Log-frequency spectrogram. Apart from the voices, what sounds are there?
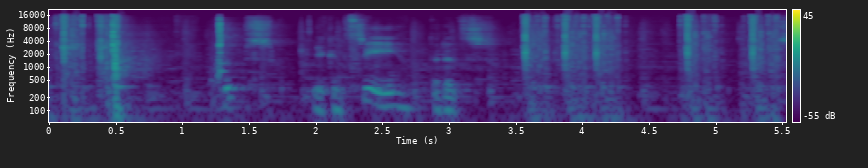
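typing keys on a Remington Quiet-Riter typewriter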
